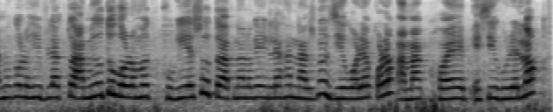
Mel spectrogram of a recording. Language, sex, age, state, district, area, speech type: Assamese, female, 18-30, Assam, Nalbari, rural, spontaneous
